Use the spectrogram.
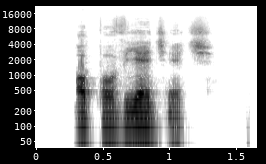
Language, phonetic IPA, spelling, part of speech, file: Polish, [ˌɔpɔˈvʲjɛ̇d͡ʑɛ̇t͡ɕ], opowiedzieć, verb, Pl-opowiedzieć.ogg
